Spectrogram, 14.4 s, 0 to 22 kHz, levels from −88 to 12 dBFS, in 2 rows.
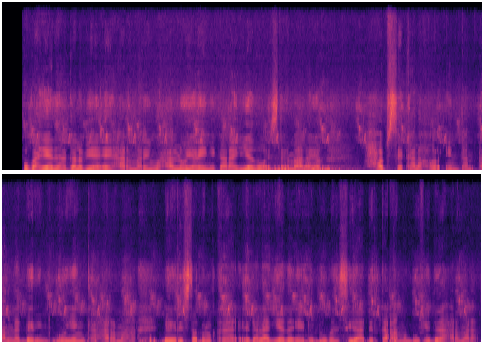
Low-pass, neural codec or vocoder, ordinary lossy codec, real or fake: none; vocoder, 44.1 kHz, 128 mel bands, Pupu-Vocoder; none; fake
